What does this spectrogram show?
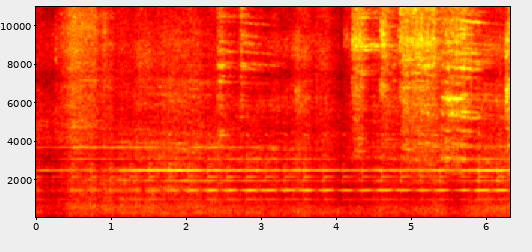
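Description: Double-stack intermodal freight train's container well cars rolling past close by: a steady loud rumble and rattle of wheels and cars on the rails, with steady high-pitched tones ringing over it.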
